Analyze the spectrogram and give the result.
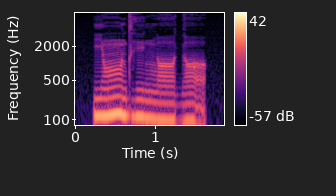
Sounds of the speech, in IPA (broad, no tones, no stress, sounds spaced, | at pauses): j õ dʱ i ŋ ɑ ɡ ɑ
